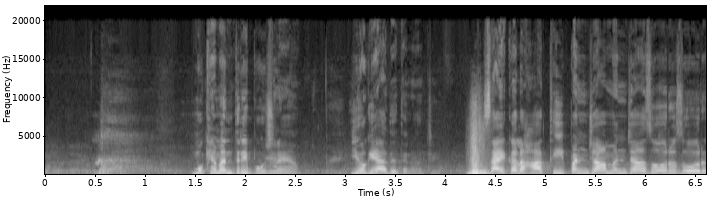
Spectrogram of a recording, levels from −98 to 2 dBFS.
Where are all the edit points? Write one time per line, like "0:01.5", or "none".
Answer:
0:04.3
